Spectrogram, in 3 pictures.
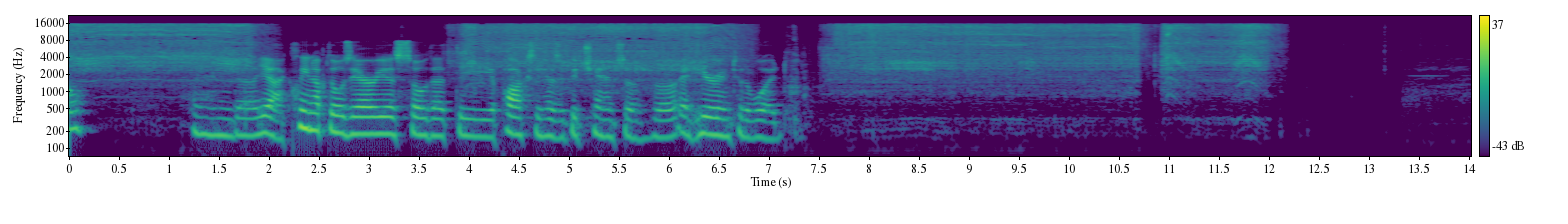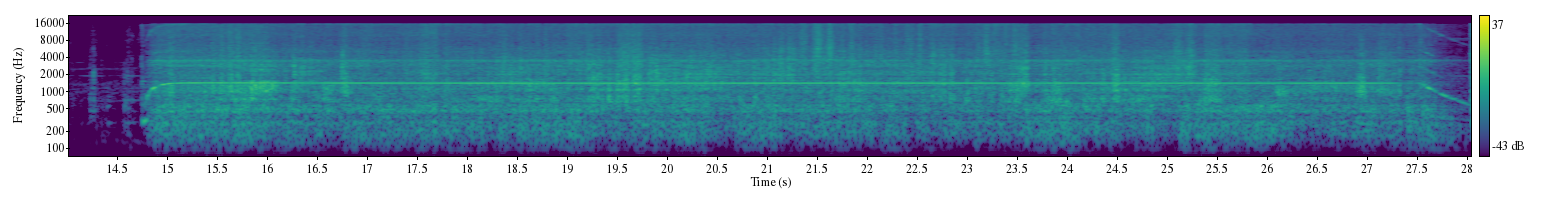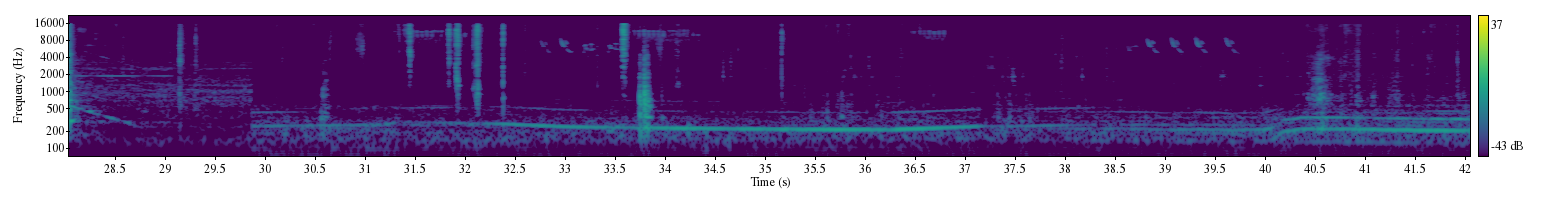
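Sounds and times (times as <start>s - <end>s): shop vacuum whining: 3.6s - 7.8s, 13.3s - 29.9s, 32.6s - 42.0s.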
